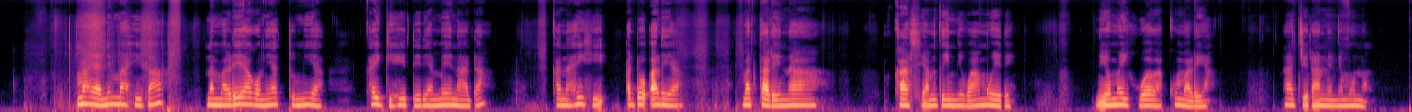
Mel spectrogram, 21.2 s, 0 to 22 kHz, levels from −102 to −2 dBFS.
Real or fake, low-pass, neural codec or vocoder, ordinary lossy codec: real; none; none; none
